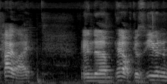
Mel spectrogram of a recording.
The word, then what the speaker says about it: jai alai: So, and for those of you wondering, that's how you pronounce it. Hi. It's not Jai or Ji, you know, it's Hili.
